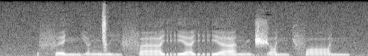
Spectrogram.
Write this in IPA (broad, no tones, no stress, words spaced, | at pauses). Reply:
fɛnʲɒŋ͡ǀifa rʲarʲa nd͡ʒɒnʲfɒnʲ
